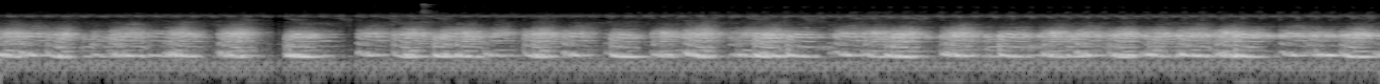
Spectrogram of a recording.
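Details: Many frogs calling together in a pond, a dense chorus of rapid, pulsed croaks overlapping continuously, with a brief pause just after two seconds and a faint steady high whine throughout.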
